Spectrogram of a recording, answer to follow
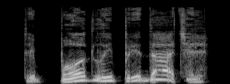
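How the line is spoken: Muffled, trembling with emotion. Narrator (Russian): начал он глухим голосом, дрожащим от волнения

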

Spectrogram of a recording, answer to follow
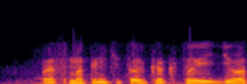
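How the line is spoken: Exclaimed. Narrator (Russian): воскликнул Семен Михайлович

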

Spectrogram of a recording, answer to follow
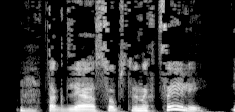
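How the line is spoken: Snide chuckle. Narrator (Russian): ехидненько хохотнул Минариан

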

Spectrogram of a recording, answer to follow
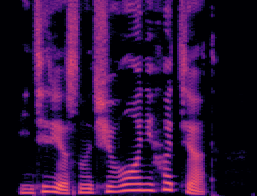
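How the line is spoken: Barely audible murmur. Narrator (Russian): Почти не размыкая губ, чуть слышно поинтересовался Гилберт

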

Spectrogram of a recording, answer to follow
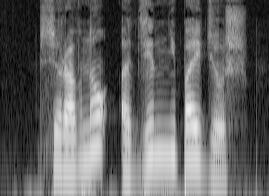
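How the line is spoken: Dull flat voice. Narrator (Russian): глухим, невыразительным голосом проговорил Бестужев

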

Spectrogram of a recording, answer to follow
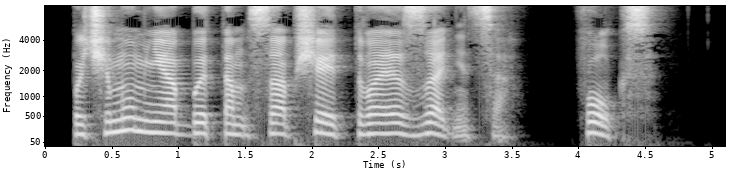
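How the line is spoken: Growl from behind. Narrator (Russian): прорычали за спиной у оборотня

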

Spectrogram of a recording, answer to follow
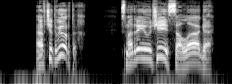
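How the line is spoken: Chuckling colonel. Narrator (Russian): Хохотнул полковник

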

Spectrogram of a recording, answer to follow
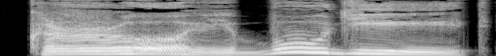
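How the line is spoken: Menacing exclamation. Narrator (Russian): страшным голосом воскликнул он

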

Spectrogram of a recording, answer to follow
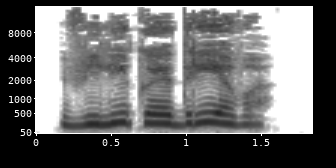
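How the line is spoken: Whispered. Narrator (Russian): прошептал Хингар

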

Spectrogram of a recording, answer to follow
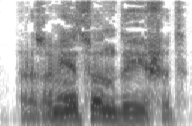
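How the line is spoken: Slightly irritated objection. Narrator (Russian): немного раздраженно возразил Бен

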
